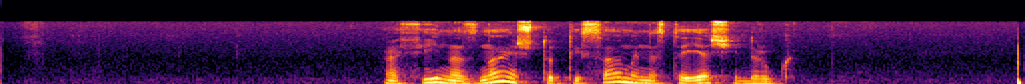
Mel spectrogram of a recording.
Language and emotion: Russian, neutral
